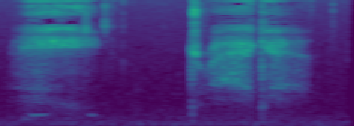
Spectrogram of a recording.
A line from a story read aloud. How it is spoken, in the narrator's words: Elizabeth whispered very softly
